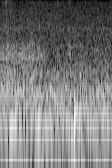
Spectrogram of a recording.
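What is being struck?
Nothing is struck.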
